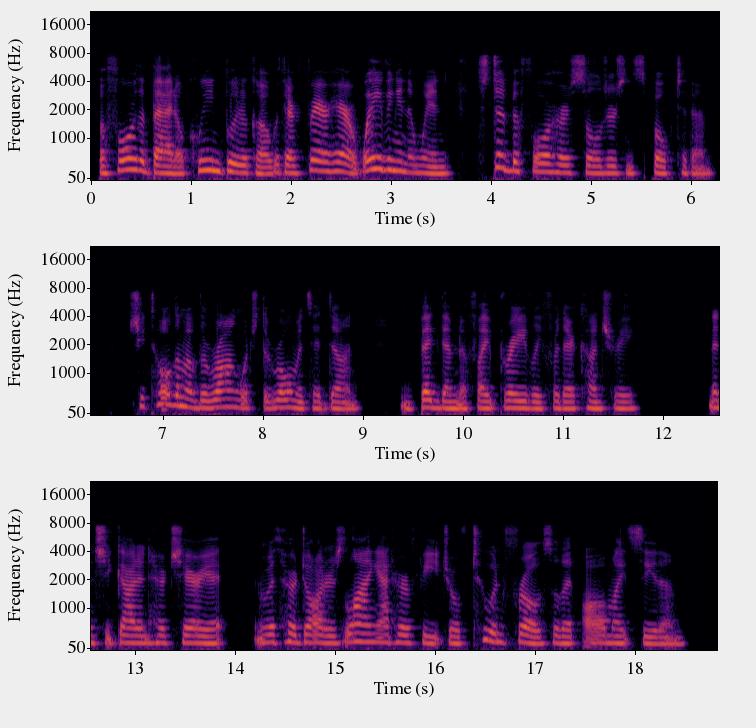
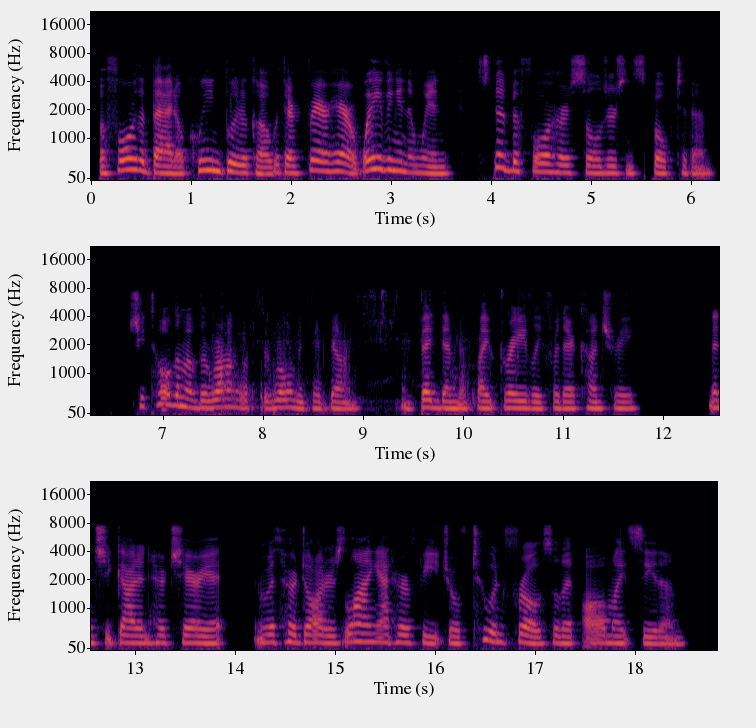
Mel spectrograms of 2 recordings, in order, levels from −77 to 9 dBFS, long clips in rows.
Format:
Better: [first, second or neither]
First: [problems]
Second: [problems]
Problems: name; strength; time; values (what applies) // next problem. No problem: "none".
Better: first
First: none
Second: noise reduction (neural separator model SepFormer DNS4)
